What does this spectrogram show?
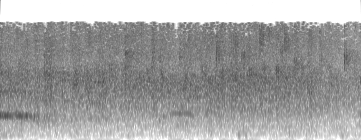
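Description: An audience at a Foro Semana event on the future of artificial intelligence in Colombia applauds on request, a dense wash of many hands clapping at an even, sustained loudness for the whole few seconds, with no voices standing out.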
